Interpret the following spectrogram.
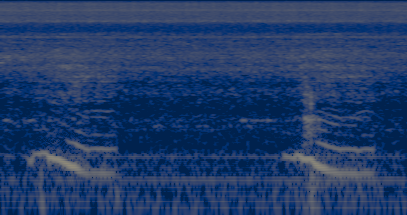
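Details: Male domestic cat snoring in deep sleep in its favourite bed: two quiet, low, drawn-out nasal snores, each sliding slightly downward, about two and a half seconds apart.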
